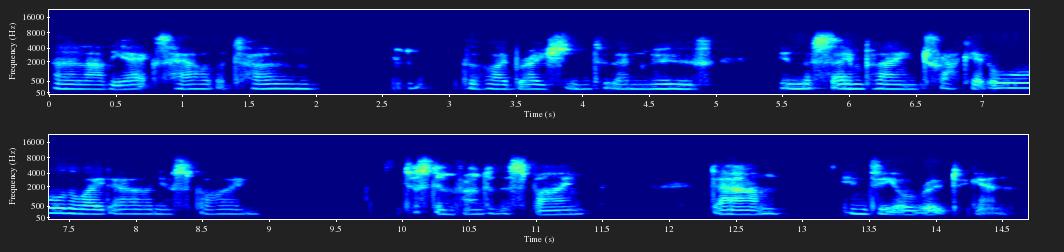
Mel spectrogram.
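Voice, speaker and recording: Meditation guide: mid-pitched, heavily creaky and breathy, hushed delivery, slightly muffled recording. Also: level tone. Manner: hushed, unhurried instruction with long pauses.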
